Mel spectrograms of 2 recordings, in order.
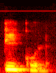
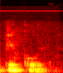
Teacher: ударение все-таки стоит на первом слоге · Shown in: first take · – Пикуль, а не Пикуль.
